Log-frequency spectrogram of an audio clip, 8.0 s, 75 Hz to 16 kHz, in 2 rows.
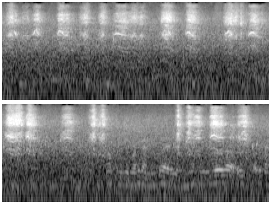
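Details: Three red-bellied grackle chicks at their nest in La Romera reserve, Sabaneta, Antioquia, Colombia, 2012, being fed; rasping high begging bursts repeat roughly twice a second, with a low murmuring voice near the end.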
